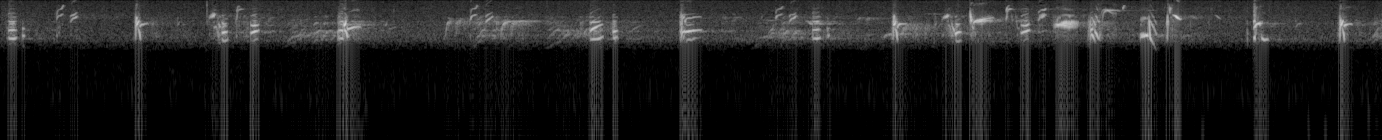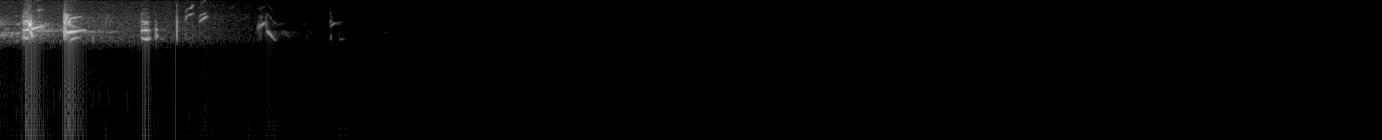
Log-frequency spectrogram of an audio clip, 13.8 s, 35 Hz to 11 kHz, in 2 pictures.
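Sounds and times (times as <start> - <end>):
Citril finch singing thin high chirps and twittering notes: 0.0 - 8.4.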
